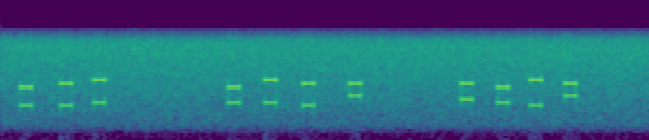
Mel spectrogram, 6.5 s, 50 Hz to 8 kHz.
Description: DTMF, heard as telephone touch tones, dialled by hand, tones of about 110 ms, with phone line noise. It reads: 126 4620 8430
